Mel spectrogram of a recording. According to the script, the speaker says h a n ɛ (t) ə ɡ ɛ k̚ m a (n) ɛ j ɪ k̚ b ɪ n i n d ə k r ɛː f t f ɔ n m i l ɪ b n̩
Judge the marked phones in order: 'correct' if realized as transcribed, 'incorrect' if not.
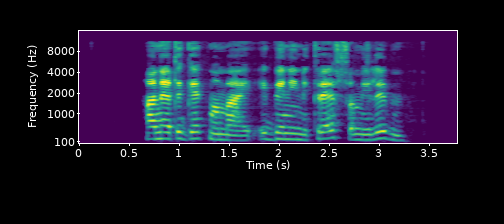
correct, incorrect

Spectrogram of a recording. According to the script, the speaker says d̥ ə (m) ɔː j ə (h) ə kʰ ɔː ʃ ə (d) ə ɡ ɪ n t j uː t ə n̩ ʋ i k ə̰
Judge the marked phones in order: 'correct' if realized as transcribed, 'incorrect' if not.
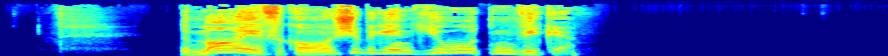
correct, incorrect, incorrect

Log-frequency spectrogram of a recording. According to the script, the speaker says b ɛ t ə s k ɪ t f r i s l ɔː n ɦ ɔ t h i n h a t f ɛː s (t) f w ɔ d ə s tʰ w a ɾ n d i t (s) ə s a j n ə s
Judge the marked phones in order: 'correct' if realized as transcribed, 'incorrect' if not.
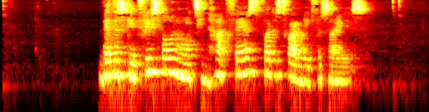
correct, incorrect

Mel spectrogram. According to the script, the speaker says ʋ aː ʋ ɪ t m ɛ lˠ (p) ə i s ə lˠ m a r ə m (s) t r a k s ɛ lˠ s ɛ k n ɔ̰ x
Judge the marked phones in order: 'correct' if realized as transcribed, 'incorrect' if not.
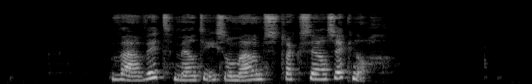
incorrect, correct

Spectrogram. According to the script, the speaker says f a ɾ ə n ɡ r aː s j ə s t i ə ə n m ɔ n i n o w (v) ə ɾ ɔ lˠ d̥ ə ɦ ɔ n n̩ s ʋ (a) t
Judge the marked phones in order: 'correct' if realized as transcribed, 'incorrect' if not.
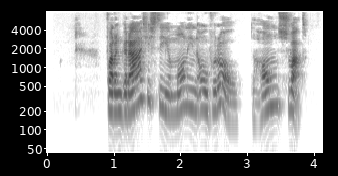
correct, correct

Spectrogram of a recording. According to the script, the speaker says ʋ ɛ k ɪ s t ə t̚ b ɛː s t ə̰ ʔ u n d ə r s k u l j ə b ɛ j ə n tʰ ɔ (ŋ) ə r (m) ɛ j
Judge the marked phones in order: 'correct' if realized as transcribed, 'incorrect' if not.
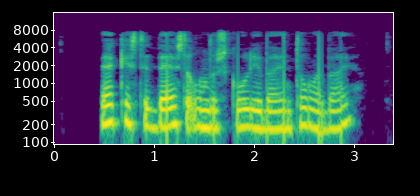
correct, incorrect

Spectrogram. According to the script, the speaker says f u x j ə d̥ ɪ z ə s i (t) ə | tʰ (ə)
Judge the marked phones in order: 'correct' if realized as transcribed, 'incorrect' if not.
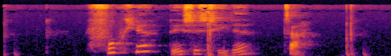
incorrect, incorrect

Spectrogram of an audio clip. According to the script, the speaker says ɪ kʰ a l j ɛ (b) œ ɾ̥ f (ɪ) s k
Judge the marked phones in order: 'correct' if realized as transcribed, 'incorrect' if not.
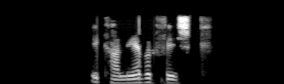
incorrect, correct

